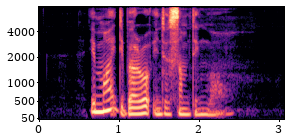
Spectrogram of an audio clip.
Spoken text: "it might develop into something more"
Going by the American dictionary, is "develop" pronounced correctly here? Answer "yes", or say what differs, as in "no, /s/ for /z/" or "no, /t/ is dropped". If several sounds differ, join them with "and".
no, /b/ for /v/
